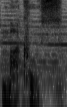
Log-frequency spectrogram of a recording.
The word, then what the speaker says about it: Marus: done it without you my name is pronounced marus nice try th General Goldwin Lieutenant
